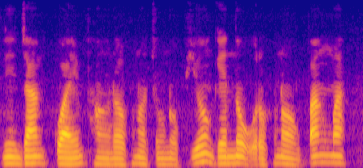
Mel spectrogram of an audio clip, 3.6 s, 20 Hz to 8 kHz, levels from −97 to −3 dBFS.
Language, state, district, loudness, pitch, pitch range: Kokborok, Tripura, West Tripura, -20 LUFS, 110 Hz, 100-120 Hz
